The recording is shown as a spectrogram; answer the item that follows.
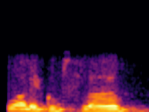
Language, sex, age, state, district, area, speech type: Kashmiri, male, 18-30, Jammu and Kashmir, Pulwama, rural, conversation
